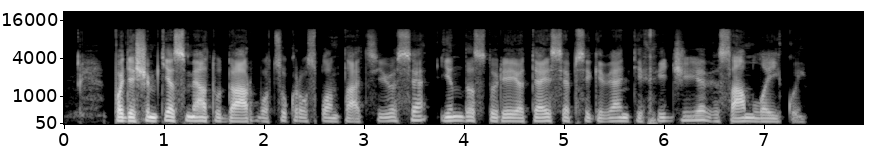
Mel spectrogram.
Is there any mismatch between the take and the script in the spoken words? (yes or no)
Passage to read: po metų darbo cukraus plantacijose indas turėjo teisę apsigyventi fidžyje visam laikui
yes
